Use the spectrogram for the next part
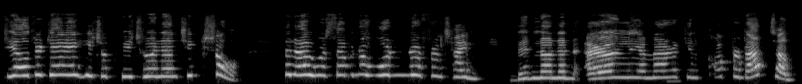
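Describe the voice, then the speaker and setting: A woman's voice: very high-pitched, steady tone, fairly quick, fairly bright tone, poor audio. A woman playing a chatty, put-upon landlady who tells her grievances theatrically in 1940s radio comedy style. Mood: aggrieved. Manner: theatrical, aggrieved storytelling.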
